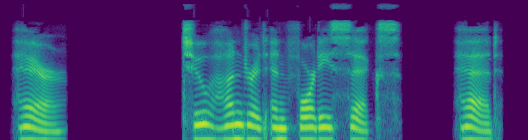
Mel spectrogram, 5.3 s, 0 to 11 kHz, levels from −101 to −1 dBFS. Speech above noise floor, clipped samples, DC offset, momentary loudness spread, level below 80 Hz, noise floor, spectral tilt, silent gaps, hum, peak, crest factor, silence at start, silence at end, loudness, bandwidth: over 70 dB; under 0.1%; 2%; 13 LU; -50 dBFS; under -90 dBFS; -5 dB/octave; 0.69-1.80 s, 4.04-4.51 s; none; -4 dBFS; 18 dB; 0.1 s; 0.25 s; -21 LUFS; 7.2 kHz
